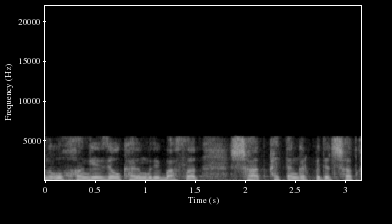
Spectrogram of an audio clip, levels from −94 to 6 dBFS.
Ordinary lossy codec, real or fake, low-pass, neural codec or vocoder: MP3, 48 kbps; fake; 5.4 kHz; vocoder, 44.1 kHz, 128 mel bands, Pupu-Vocoder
